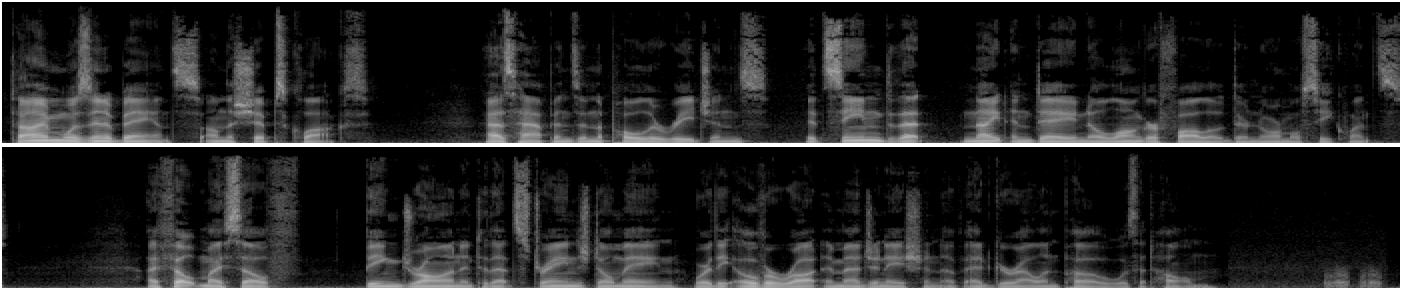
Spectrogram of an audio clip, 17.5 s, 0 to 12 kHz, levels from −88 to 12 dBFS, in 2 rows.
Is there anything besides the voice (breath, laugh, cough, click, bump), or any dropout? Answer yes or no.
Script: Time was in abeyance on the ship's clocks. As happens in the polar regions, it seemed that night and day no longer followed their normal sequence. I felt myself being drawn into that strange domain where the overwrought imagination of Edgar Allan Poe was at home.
yes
